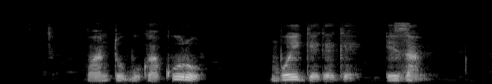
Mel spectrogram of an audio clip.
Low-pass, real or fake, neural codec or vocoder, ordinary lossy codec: 7.2 kHz; real; none; AAC, 32 kbps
